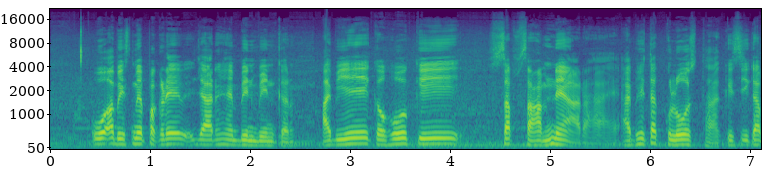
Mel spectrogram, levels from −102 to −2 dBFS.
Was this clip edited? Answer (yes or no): yes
